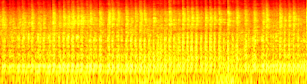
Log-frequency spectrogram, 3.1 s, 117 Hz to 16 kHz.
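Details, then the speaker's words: 1992 Yamaha Banshee two-stroke resto-mod, freshly rebuilt, pulling away through the gears: crisp, buzzy, fast steady beat, even and strong without misses; normal healthy running. "Oh man, nice and smooth. Oh, does that sound healthy? Oh boy."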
